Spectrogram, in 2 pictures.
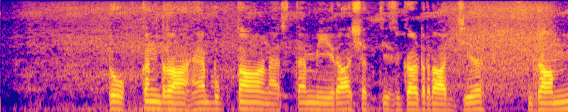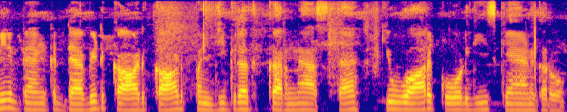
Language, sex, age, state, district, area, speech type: Dogri, male, 18-30, Jammu and Kashmir, Kathua, rural, read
